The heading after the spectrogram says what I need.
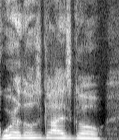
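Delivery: put-on tipsy, wandering, high drunken delivery. Retelling what a drunk woman asked outside: imitating a drunk woman. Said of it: "And she's drunk".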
